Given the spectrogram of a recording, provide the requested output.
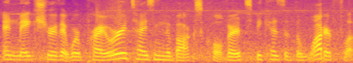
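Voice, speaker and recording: This woman's medium-pitched speech has ordinary pitch variation, and noticeable background noise is present. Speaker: city official. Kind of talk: casual chat.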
